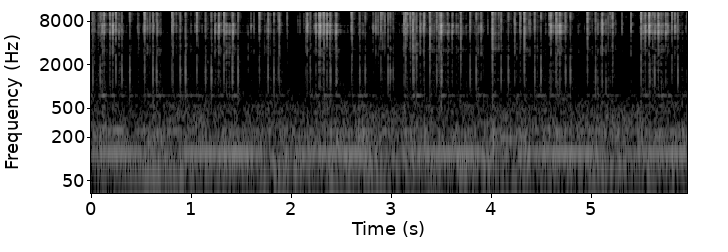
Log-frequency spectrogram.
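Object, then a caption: Glass mason jar with metal screw lid. Long nails tap and scratch the embossed glass body and ridged metal screw lid of an empty glass mason jar lying on its side. Dense bursts of bright, crisp clicks and scratchy ticks come in quick clusters with brief pauses between them, over a steady low hum.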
